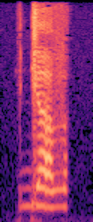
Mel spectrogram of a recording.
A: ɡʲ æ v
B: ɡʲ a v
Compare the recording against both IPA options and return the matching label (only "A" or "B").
B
